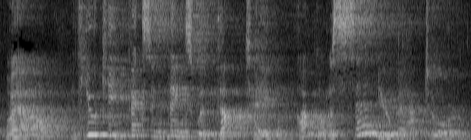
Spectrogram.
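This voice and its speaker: A woman's voice: medium pitch, very animated, moderate pace, a bit bright. A woman playing a chirpy wife in an old-time radio comedy, with a projected, theatrical delivery on a theater stage. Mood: breezy, sly. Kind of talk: 1940s radio comedy acting. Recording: echoey hall from far off, faint noise.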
